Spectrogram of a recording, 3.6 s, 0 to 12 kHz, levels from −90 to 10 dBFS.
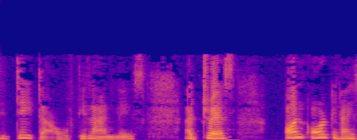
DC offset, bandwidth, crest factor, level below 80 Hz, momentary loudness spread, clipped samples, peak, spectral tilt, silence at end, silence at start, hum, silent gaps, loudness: under 0.1%; 7.8 kHz; 18 dB; -58 dBFS; 14 LU; under 0.1%; -4 dBFS; -4.5 dB/octave; 0 s; 0 s; none; none; -21 LUFS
